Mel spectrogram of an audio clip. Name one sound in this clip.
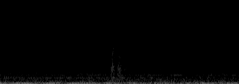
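A sheet of paper rustles as a page turns.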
